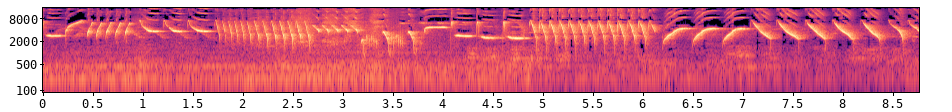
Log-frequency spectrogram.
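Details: Loud 'gacor' canary song meant to trigger other canaries into singing: varied phrases of rapid buzzy trills and rattles alternate with clear sliding whistles and runs of high, downward-swept notes.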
